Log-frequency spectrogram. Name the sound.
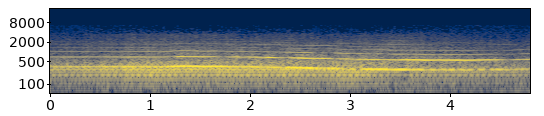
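police car siren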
